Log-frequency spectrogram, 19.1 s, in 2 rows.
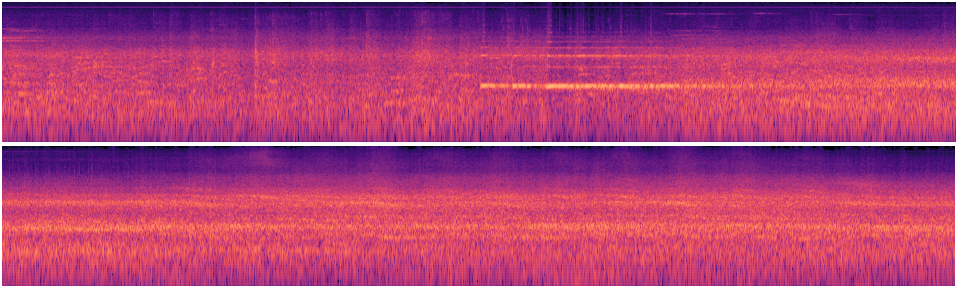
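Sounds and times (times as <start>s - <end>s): high-speed train passing: 0.0s - 19.0s.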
